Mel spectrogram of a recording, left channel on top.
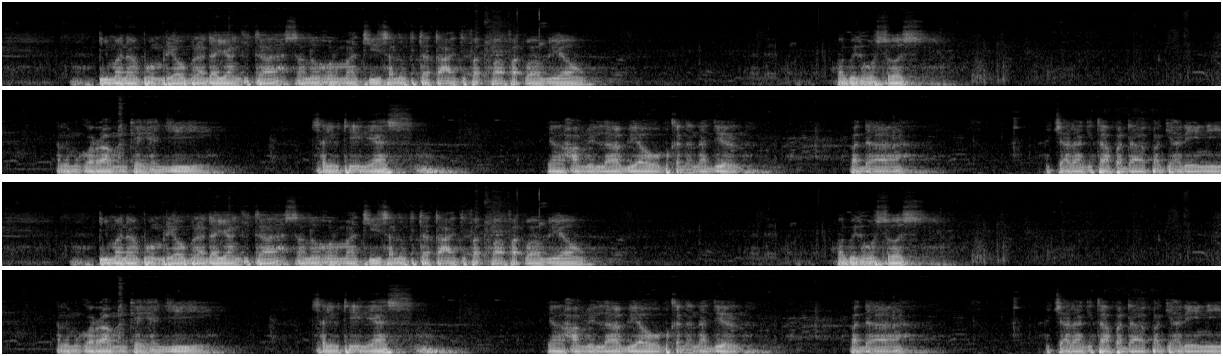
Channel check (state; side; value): identical; both; correlation 1.00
